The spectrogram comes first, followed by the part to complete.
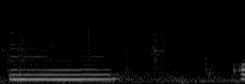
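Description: A woman humming one steady, level note for about a second, which then stops abruptly.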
